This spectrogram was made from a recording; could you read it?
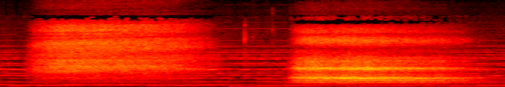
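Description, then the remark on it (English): A slow, deep 'dragon breath' drawn in through the nose, filling the chest and belly, then a louder, airy exhale after a brief pause, as if breathing fire. Unhurried, with soft music humming quietly underneath. “Remember to breathe in through your nose, filling up your chest and belly, and then out, pretending you're breathing fire.”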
